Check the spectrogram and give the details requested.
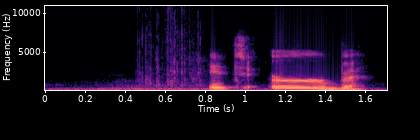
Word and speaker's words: herb: say herbs herb herb you guys don't pronounce the h in herb you know we don't pronounce the h in her herb it's herb it's not herbs you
